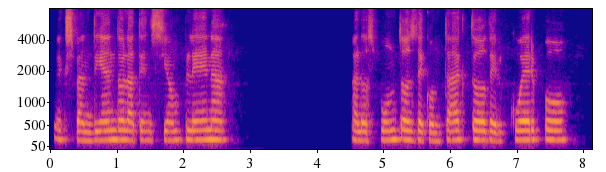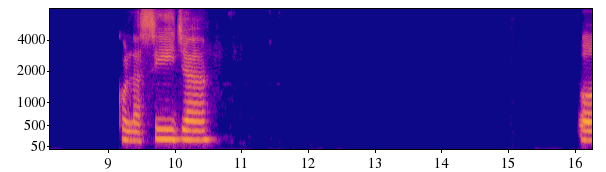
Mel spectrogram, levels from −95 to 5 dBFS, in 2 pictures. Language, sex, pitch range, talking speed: English, female, 195-220 Hz, 55 wpm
